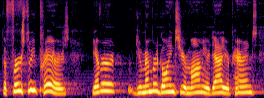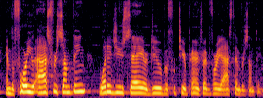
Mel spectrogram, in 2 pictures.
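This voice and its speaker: A woman rabbi walks her congregation through the prayers with humor, quizzing them along the way, in a synagogue sanctuary with long reverb. She speaks fairly quickly in a mellow, mid-range voice with vocal fry.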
